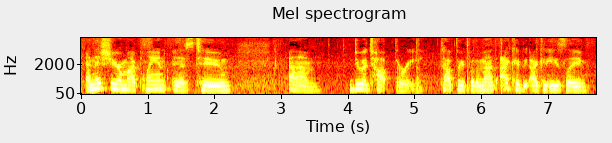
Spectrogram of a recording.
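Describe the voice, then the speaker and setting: A woman with fairly even intonation amid noticeable background noise. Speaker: mother. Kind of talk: casual planner walkthrough to camera.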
